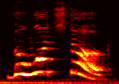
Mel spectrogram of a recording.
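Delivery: high, loud, slow panicked shout; terrified shout. Acted. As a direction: scream out the warning. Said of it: "shouted another".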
